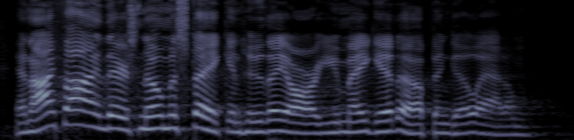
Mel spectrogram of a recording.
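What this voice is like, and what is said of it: Put-on Southern accent. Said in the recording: “probably in a good southern accent now”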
